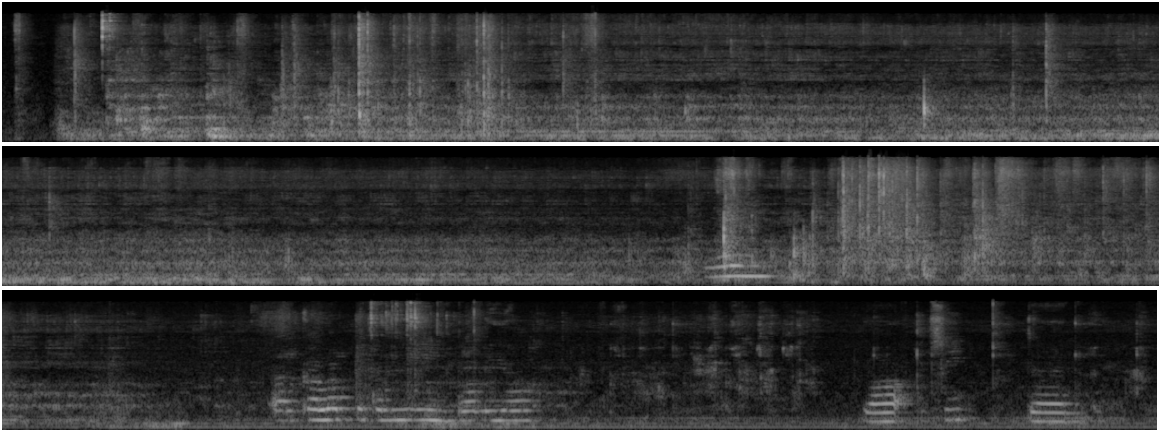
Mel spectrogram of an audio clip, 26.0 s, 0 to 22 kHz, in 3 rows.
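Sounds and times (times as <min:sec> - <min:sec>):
water running from tap: 0:00.4 - 0:18.8.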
